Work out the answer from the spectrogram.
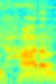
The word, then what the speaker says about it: Harald: haroldo filho de segurado que no idioma norueguês pronuncia-se rara seguro só ele nasceu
